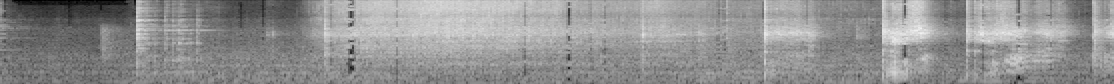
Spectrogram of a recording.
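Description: A metal ladle stirring and scraping sauce in a wok, with a hiss of sizzling for a few seconds from about two and a half seconds in and sharp clinks of the ladle against the metal.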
